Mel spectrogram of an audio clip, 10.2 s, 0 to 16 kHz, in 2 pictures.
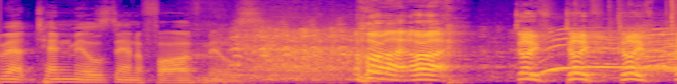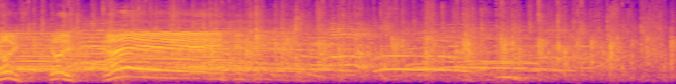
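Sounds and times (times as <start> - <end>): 
speech: 0.0 - 6.4
laughter: 1.6 - 7.6
crowd applauding for a man finishing a drink: 3.9 - 10.1.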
